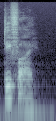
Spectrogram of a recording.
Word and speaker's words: DeFi: Practice that pronunciation, DeFi.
